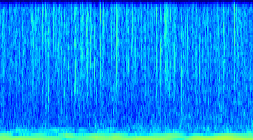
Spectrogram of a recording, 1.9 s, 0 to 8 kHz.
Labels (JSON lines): {"label": "biophony, midshipman", "recorder": "SoundTrap 500"}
